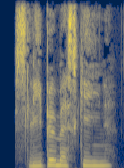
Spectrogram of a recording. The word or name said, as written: slibemaskine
